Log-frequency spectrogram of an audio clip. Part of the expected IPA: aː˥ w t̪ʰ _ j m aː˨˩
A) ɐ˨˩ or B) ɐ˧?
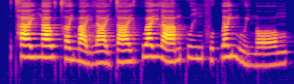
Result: B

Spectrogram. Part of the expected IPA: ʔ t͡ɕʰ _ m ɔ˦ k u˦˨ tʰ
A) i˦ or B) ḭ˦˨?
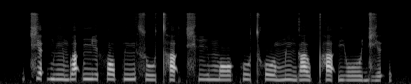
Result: A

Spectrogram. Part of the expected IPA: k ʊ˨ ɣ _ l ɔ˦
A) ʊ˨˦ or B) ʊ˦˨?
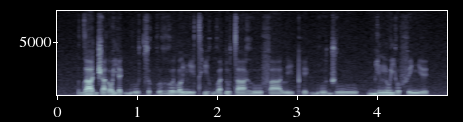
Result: B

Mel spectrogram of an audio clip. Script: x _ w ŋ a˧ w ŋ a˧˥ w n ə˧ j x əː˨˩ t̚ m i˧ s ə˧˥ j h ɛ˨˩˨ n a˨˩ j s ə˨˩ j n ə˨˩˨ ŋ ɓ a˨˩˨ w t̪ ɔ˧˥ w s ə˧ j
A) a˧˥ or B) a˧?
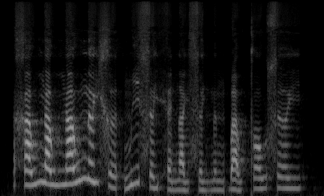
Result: A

